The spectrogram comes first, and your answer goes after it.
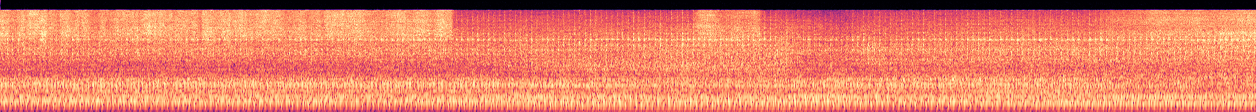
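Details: Sovereign lawnmower engine with dislodged governor spring, still not revving high after carb cleaning; steady but lazy running, beat stays low and never reaches full cutting speed.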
